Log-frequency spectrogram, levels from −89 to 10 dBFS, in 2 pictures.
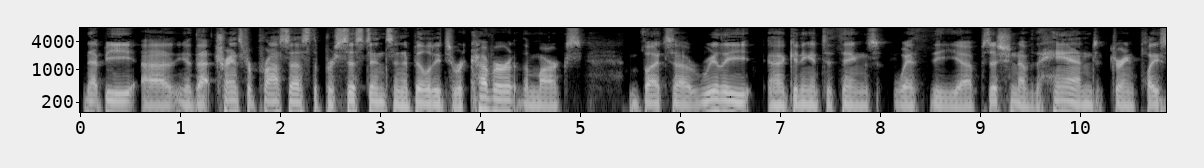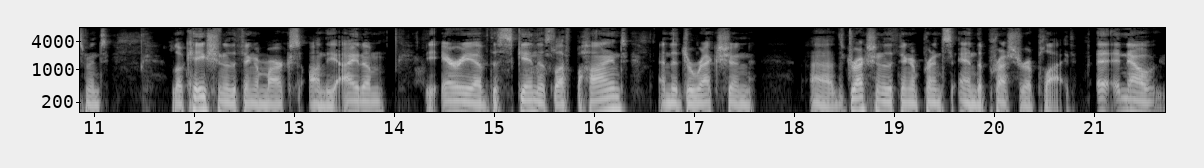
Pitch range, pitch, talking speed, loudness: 85-105 Hz, 95 Hz, 175 wpm, -21 LUFS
